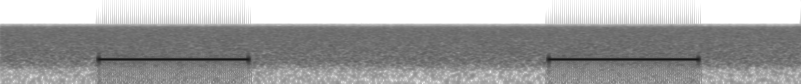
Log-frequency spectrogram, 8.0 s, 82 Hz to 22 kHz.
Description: Telephone call progress tone (single-tone plan, as in most of Europe), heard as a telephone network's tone, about 420 Hz, 1.5 s on and 3 s off. Ringback tone.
